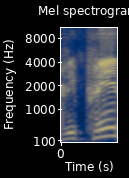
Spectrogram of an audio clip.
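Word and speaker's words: refrain: और रिफ्रेन means होता है बचना।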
